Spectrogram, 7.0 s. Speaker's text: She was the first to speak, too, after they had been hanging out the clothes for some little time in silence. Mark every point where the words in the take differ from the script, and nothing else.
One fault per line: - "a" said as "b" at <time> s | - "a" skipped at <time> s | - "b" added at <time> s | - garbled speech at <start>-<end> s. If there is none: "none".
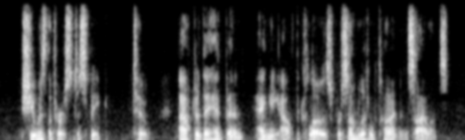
none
